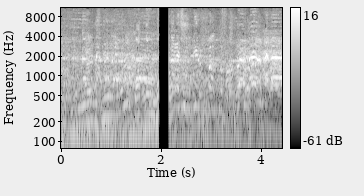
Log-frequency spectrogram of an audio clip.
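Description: A rooster crows repeatedly, loud and close, with other birds clucking and crowing around it and voices mixed in.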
